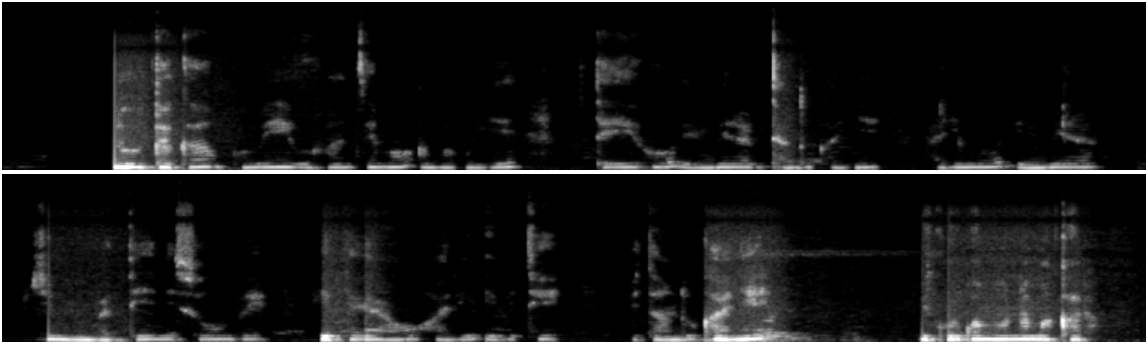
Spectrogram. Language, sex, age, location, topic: Kinyarwanda, female, 18-24, Huye, agriculture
